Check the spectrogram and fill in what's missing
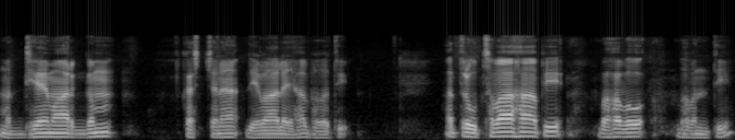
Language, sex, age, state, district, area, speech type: Sanskrit, male, 18-30, Karnataka, Chikkamagaluru, urban, spontaneous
